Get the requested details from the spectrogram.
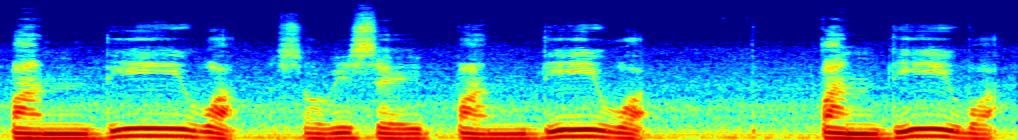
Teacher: The accent is in the second syllable.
